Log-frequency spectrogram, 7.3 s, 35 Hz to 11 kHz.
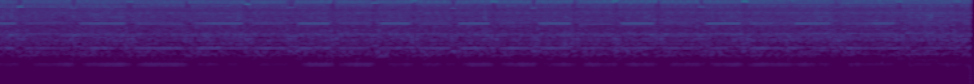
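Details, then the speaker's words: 3D printer mid-way through printing an LVDS controller box: quiet steady hum with a soft repeating tick about every half second; owner thinks it's the fans, unconfirmed. "hey that noise i'm not sure what that is I think it must be famines and everything you're bad"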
